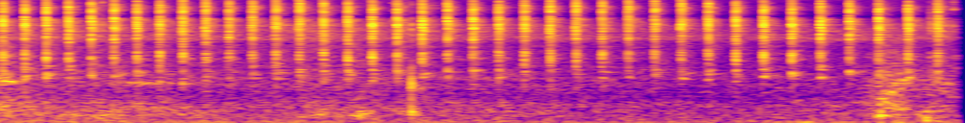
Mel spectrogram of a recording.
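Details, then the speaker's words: Cannondale bicycle in its lowest gear (biggest rear cog, smallest chainring) after shortening the chain and adjusting the derailleur. Fast, even ticking at about eight clicks a second with the chain rubbing. The adjustment is suspected to be maxed out. "And we have a little bit of rub on that. Which that noise drives me nuts. I don't like hearing that noise."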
